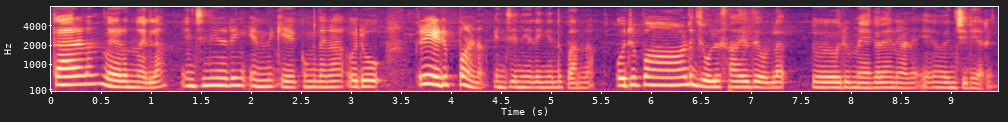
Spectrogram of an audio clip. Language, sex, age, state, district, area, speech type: Malayalam, female, 18-30, Kerala, Thiruvananthapuram, rural, spontaneous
